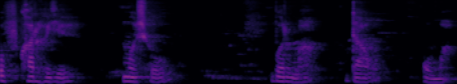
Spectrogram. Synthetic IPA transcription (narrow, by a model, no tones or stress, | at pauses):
əpʰkʰaɾɦəje | məsəw | bəɾma | d̪aw | oma̰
